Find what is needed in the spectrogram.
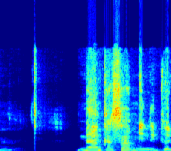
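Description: A man speaking, largely in Akan, breaks off for under a second; in the pause there is a single sharp click, then he goes on talking.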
